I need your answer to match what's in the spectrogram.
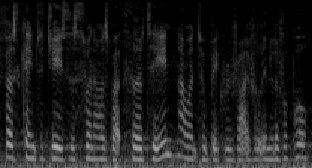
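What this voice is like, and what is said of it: English accent. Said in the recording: “you have a British accent, English accent, not Scottish, English”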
